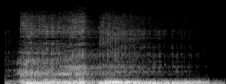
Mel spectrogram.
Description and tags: Monster - deep growl
Created from a tiger roar with audacity.
Growl, Large, Monster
